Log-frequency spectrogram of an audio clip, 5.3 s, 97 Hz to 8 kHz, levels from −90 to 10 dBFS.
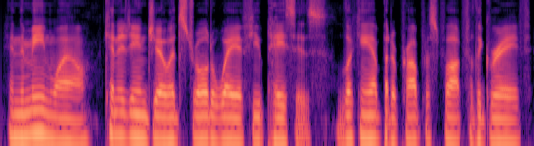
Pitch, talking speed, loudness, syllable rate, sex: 120 Hz, 235 wpm, -18 LUFS, 6.1 syllables/s, male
